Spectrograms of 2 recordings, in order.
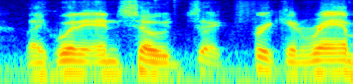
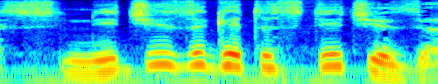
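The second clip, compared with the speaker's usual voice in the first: heavy put-on Japanese accent, pitched up; 6 semitones higher than usual. Retelling answering his girlfriend's question for the cat Chibi: thick Japanese accent. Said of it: "in a fucking thick Japanese accent".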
